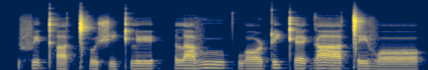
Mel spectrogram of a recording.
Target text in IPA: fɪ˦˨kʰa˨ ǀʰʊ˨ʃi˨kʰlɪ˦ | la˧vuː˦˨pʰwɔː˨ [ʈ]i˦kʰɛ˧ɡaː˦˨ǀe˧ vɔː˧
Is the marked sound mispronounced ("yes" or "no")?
no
